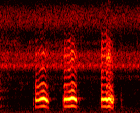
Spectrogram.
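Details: Three evenly spaced, slightly longer nasal clucks from a female green junglefowl, a call meant to lure males, each about a quarter second, with a constant high hiss throughout.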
